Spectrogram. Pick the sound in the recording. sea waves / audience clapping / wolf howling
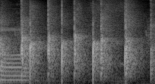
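audience clapping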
